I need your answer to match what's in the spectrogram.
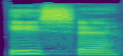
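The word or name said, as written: είσαι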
